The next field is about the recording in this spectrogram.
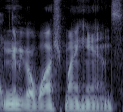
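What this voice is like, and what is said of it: Imitates another person's voice. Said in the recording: “That wasn't really him. I was doing his voice.”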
